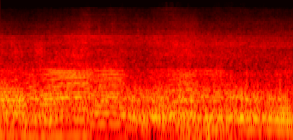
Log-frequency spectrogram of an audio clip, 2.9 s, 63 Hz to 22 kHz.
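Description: Ohvale 160 mini bikes race on a circuit with a buzzing, fairly faint blur of small engines rising and falling as the field streams by at a distance.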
